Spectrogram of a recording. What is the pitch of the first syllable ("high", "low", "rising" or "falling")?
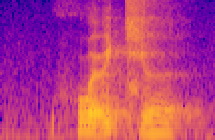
rising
